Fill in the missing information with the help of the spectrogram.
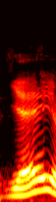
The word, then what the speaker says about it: Ye: Is it like Ye or Ye? – It's Ye.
